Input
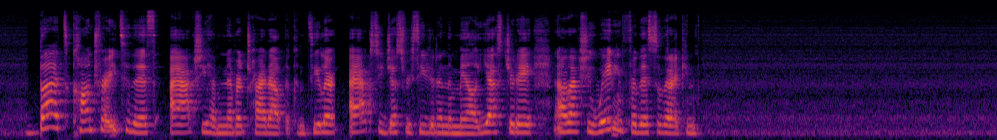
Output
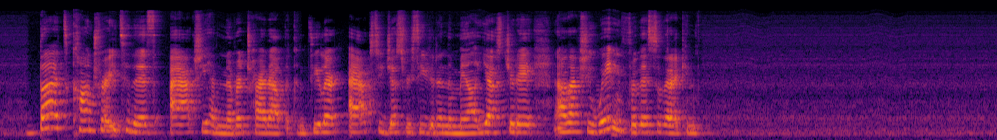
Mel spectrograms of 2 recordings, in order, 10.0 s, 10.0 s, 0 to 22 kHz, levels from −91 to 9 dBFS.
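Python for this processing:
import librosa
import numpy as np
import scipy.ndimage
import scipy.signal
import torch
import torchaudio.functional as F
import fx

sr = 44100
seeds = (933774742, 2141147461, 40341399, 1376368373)

y = fx.lowpass(x, sr, hz=fx.line((3.01, 6300.0), (3.64, 12000.0)), slope=12, at=(3.01, 3.64), fade=0.02)
y = fx.room_shoebox(y, sr, seeds[0], volume_m3=280.0, walls='furnished', distance_m=0.63)
y = fx.record_warp(y, sr, rpm=45.0, depth_cents=100.0)
y = F.gain(torch.from_numpy(y), 8.5).numpy()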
